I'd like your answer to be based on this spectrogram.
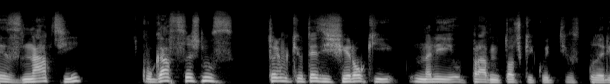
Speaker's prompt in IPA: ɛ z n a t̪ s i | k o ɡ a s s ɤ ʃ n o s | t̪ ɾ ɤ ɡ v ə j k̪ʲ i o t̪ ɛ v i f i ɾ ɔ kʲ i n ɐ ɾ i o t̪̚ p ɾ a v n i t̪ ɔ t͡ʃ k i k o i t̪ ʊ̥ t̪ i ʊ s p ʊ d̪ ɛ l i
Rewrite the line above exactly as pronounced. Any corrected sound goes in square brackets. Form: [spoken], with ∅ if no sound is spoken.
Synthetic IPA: ɛ z n a t̪ s i | k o ɡ a [f] s ɤ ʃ n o s | t̪ ɾ ɤ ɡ v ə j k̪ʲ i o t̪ ɛ [z] i [ʃ] i ɾ ɔ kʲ i n ɐ [l] i o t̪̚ p ɾ a v n i t̪ ɔ t͡ʃ k i k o i t̪ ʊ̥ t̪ i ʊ s p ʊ d̪ ɛ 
